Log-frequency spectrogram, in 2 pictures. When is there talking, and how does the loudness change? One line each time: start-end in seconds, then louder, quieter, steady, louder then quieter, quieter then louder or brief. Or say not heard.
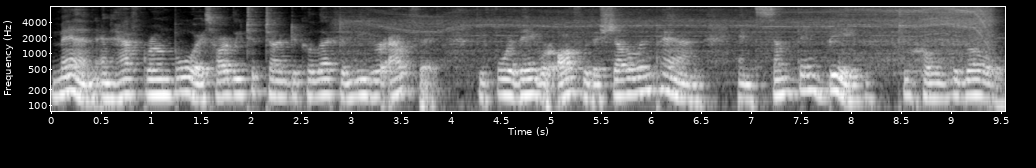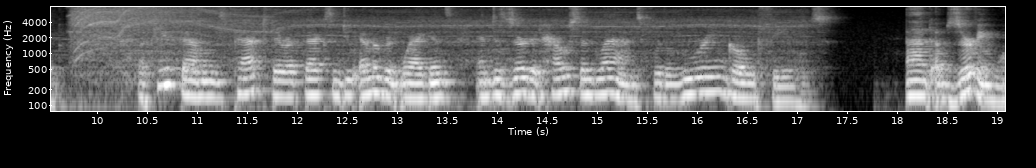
0.0-19.0 steady.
